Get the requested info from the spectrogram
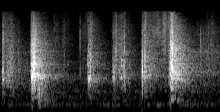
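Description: A deck of tarot-style oracle cards being shuffled by hand: a run of sharp, uneven card snaps and slaps, several a second.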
